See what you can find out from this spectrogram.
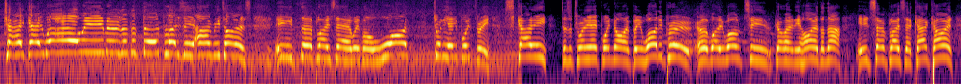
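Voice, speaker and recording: A man hosting and commentating an online racing league, his voice hoarse and nearly gone, talking in an excitable, chatty way. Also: very high voice, normal speed. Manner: excitable, shouting during qualifying, then calm chatty standings rundown. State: hoarse, lost voice. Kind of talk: live esports race commentary.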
